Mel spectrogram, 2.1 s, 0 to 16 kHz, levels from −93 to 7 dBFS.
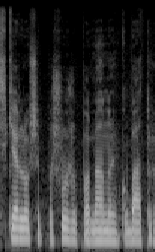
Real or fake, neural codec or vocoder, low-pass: fake; codec, 44.1 kHz, 3.4 kbps, Pupu-Codec; 14.4 kHz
